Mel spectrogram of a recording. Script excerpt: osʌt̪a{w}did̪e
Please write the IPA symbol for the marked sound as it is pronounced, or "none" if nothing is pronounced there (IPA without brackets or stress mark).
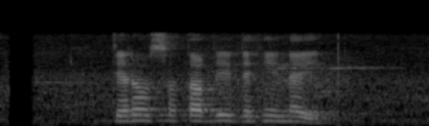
b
